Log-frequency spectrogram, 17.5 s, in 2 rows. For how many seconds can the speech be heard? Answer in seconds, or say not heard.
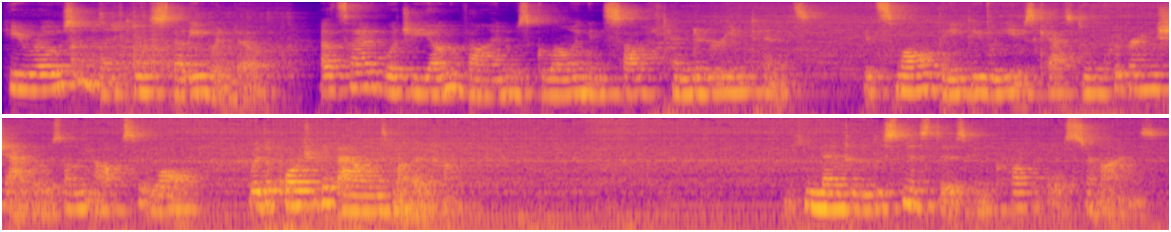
15 s.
